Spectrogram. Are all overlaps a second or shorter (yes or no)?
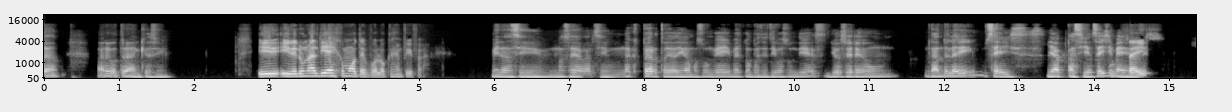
yes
